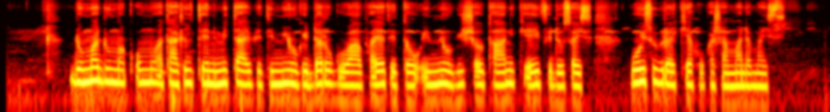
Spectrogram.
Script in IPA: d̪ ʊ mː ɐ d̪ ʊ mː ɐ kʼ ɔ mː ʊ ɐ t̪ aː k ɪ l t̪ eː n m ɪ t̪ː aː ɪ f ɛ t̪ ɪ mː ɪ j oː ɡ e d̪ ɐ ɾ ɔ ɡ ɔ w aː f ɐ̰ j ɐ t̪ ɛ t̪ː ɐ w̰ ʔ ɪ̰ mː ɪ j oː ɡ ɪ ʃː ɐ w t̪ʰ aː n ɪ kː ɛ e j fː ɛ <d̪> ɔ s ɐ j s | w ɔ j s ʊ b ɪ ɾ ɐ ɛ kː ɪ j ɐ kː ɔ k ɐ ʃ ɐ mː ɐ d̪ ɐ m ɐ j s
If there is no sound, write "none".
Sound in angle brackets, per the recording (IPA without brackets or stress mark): d̪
